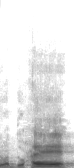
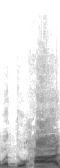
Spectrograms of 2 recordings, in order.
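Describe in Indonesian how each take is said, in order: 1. Vokal akhirnya condong ke 'e'. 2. Vokal akhirnya 'a' terbuka biasa.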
